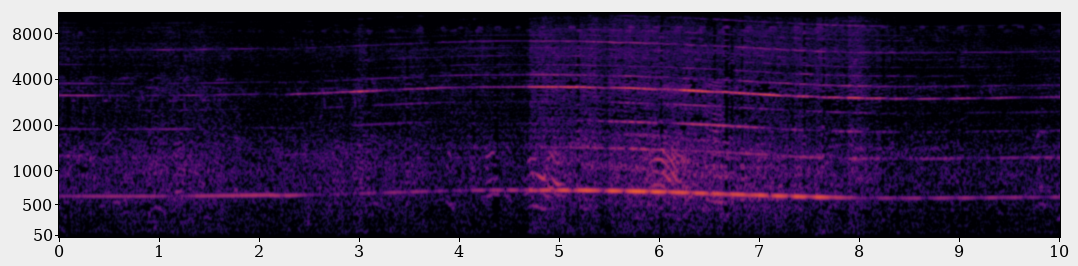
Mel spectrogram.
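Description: Electric ducted fans of a Dynam Me 262 model jet whining as it flies by, a steady faint tone that rises slightly in pitch and grows louder in the middle as the jet passes closest, then falls back.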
